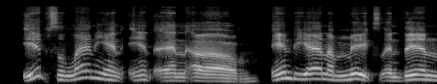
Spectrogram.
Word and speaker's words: Ypsilanti: Ypsilanti is spelled different than what it sounds like, but that really stuck out.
